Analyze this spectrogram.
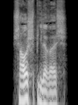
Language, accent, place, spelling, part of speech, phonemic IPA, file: German, Germany, Berlin, schauspielerisch, adjective, /ˈʃaʊ̯ˌʃpiːləʁɪʃ/, De-schauspielerisch.ogg
- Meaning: acting; histrionic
